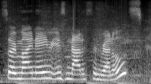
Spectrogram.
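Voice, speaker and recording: A woman's voice: fairly high pitch, steady tone, brisk, rough recording. A woman trail runner from Australia with an Australian accent, chatting candidly in an interview. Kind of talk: casual interview. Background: music.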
